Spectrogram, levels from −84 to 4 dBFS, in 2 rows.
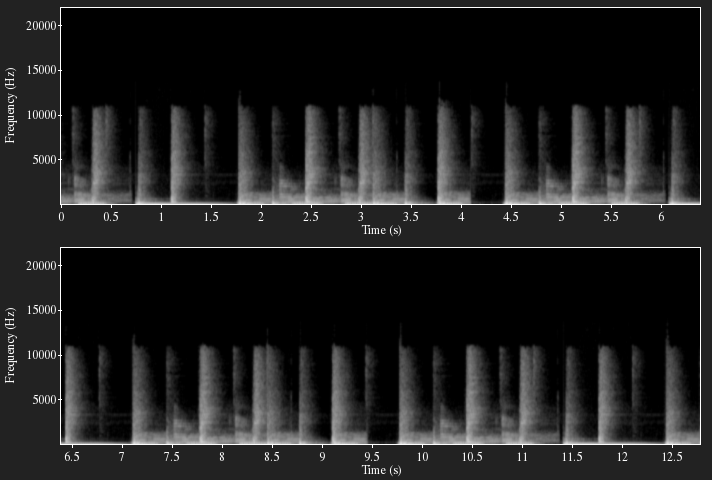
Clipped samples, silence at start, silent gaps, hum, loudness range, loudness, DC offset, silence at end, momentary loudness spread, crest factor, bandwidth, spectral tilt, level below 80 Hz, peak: under 0.1%; 0 s; none; none; 1 LU; -20 LUFS; under 0.1%; 0 s; 8 LU; 18 dB; 11.5 kHz; -6.5 dB/octave; -24 dBFS; 0 dBFS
